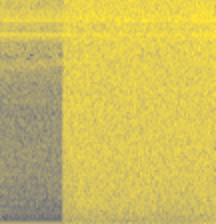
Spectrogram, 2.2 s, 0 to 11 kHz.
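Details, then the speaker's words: Simulated noise-type tinnitus: after a brief silence, a steady, even hiss fills the rest of the clip. "ahora yo quiero por un segundo se imaginen tener ese sonido las 24 horas del día en la cabeza"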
